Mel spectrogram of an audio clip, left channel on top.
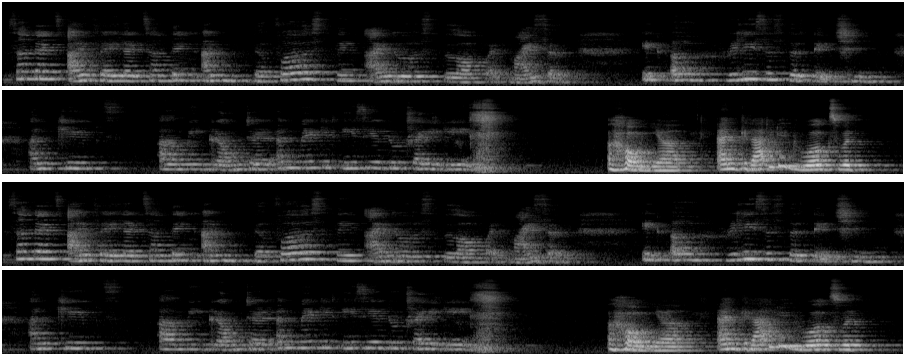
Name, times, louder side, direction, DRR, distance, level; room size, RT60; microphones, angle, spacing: voice 1, 0.1-9.9 10.6-13.9, left 1 dB, 5° right, -5 dB, 2.8 m, -32 dB
voice 2, 15.1-15.8 16.2-17.6, left 2 dB, 35° left, 3 dB, 0.7 m, -21 dB
7.7 x 5.6 x 4.9 m, 0.94 s
head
